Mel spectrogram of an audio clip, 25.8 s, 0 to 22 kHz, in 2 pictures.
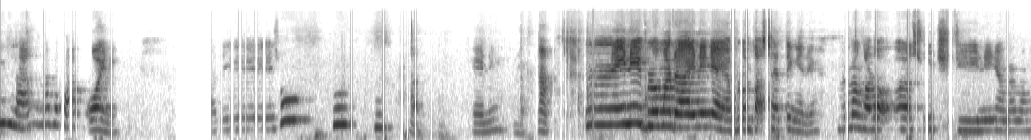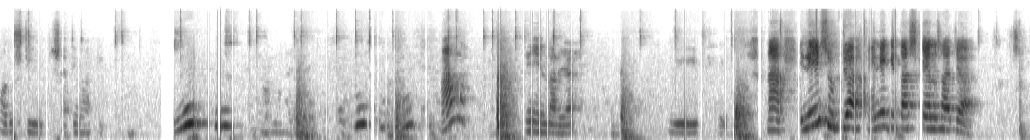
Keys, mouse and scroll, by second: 0.0-7.3 drag, 7.3 middle click, 7.5-7.9 scroll up 7, 7.9-9.9 scroll down 4, 8.1 middle click, 12.0-16.8 drag, 22.3-22.8 scroll up 4, 22.8 middle click, 23.3-23.7 scroll down 3, 23.7-25.7 middle drag.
